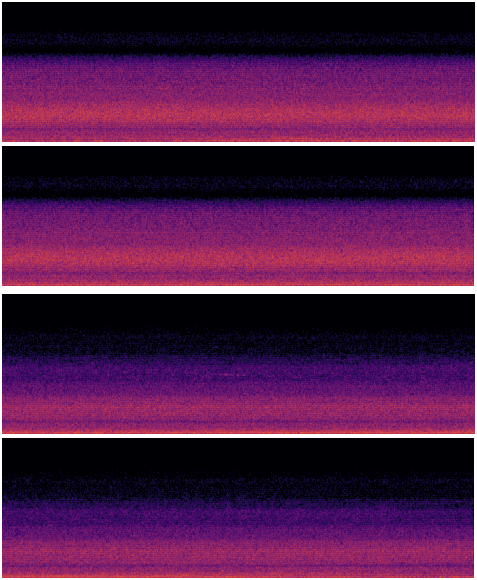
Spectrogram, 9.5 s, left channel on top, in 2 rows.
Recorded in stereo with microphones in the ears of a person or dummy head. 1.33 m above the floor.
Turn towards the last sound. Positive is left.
turn(degrees=25)  # may be behind; listen again after turning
